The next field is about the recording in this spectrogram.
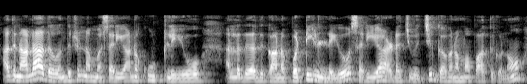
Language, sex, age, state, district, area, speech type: Tamil, female, 60+, Tamil Nadu, Salem, rural, spontaneous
